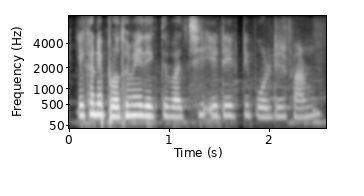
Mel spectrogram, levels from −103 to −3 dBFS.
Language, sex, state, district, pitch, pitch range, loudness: Bengali, female, West Bengal, Cooch Behar, 230 Hz, 215-240 Hz, -16 LUFS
